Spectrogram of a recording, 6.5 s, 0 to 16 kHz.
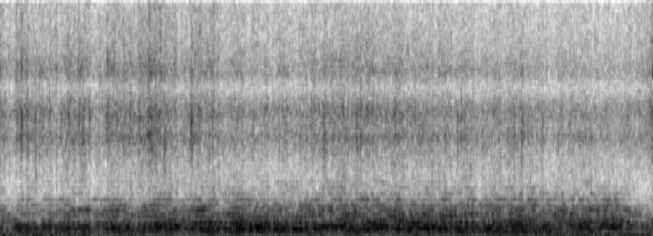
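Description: Lead locomotive's air horn, an NS GE ES44AC, sounding one long held chord for the grade crossing, then cutting off.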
